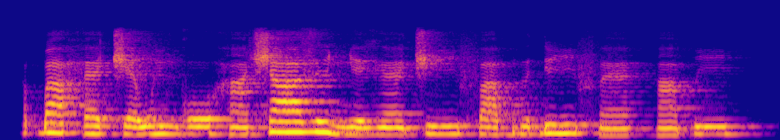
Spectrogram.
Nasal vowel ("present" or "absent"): present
